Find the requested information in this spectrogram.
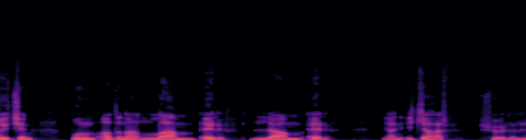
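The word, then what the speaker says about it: لا: Bunun adı la Elif bu da lam gibi okunur fakat uzatılarak okunur Neden Çünkü bir tarafı Lan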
